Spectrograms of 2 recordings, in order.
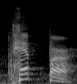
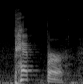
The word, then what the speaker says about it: pepper: i pronounce it right pepper pepper right so the first p is aspirated so it's with an h on it and then the next p is unaspirated so pepper right pepper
